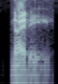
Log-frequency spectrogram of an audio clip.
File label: "nightie", American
